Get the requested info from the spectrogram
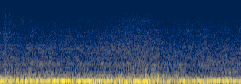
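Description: Car engine running with a steady low rumble as the vehicle drives slowly through street traffic.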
